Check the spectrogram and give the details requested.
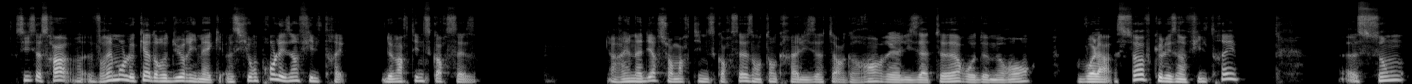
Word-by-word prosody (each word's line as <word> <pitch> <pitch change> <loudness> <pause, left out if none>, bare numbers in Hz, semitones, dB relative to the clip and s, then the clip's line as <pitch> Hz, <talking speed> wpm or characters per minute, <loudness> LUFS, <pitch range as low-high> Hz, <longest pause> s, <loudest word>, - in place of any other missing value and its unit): si 195 - -4
ça 180 - +1
sera 185 +2 +3 0.2
vraiment 185 - +2
le 170 -5 +5
cadre 155 -7 +3
du 160 +4 +3
remake. 125 -9 0
Si 125 - -5
on 170 0 +2
prend 240 - +1
Les 180 -7 +4
Infiltrés 160 -5 -3 0.3
de 125 - +3
Martin 135 +5 -1
Scorsese - - -4 1.3
rien 130 +4 0
à 130 - +3
dire 175 +4 0
sur 135 -7 -2
Martin 130 +1 -3
Scorsese 155 +4 -2
en 120 - 0
tant 130 +2 -4
que - - -14
réalisateur, 110 -2 -2
grand 120 +7 -3
réalisateur 115 +4 +1
au 110 -1 +2
demeurant, 115 +6 0 0.4
voilà, 125 0 +5
sauf 220 - +1
que 165 - +3
Les 135 -4 +4
Infiltrés, 130 - 0 1.1
heu, - - -2
sont 190 +4 0
135 Hz, 155 wpm, -22 LUFS, 120-170 Hz, 1.3 s, le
